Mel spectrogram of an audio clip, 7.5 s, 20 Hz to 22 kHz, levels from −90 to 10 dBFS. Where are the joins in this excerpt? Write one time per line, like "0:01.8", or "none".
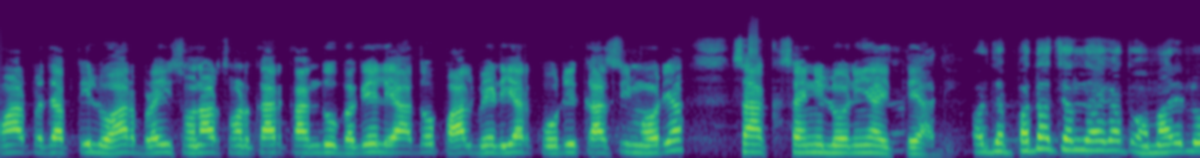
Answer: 0:06.0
